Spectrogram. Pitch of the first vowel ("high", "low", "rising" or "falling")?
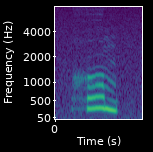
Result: falling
